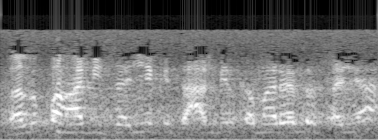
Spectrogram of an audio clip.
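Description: A man's voice: high voice, little pitch movement, quick pace. A man teaching a religious study lesson on a hadith text, emphatic and asking and answering his own questions. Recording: muffled lo-fi recording with clear background noise.

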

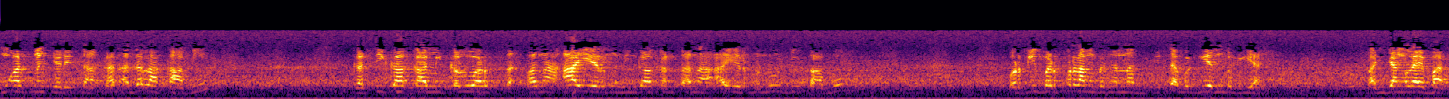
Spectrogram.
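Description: A man's voice: high-pitched, steady tone, a little slow, pauses often. A man teaching a religious study lesson on a hadith text, emphatic and asking and answering his own questions. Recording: muffled lo-fi recording with clear background noise.

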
